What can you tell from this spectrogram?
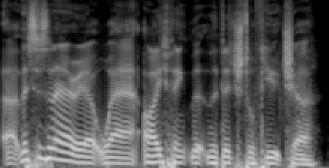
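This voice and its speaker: Young podcast co-host, relaxed and laughing, lively delivery. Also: male voice, on the low side, a little fast, dry recording. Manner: laid-back, laughing, swearing freely. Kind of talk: casual chat.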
